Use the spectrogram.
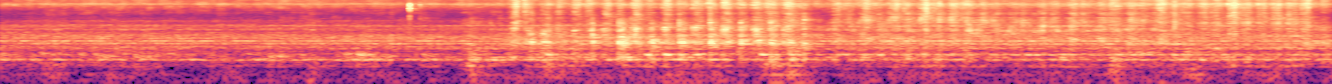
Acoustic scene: restroom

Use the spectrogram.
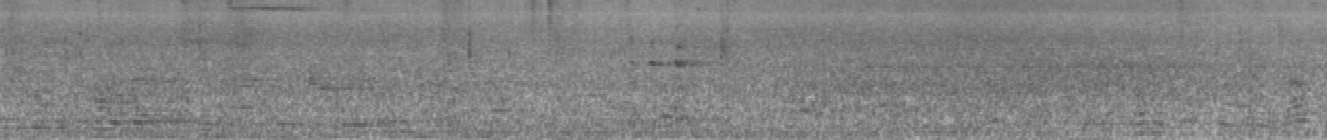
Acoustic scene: subway station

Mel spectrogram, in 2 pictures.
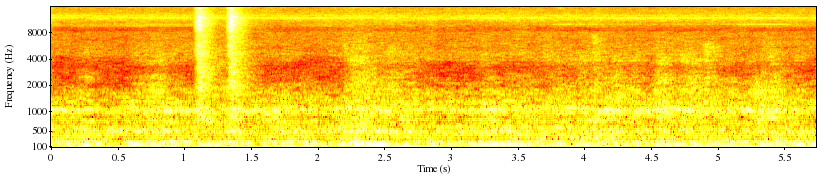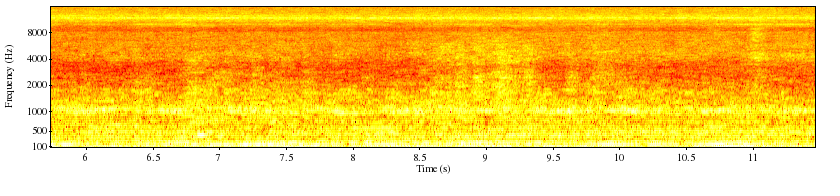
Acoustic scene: elevator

